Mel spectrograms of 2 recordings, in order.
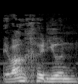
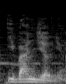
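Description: First: It is said with a Japanese accent. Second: It is said with an American accent.

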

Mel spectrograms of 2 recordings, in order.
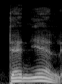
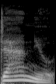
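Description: First: Every syllable gets equal stress. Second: The stress falls on the first syllable. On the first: "every syllable is the same" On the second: "with a stress on the first Dan"

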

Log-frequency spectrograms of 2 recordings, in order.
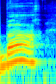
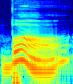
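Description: First: It is said with a French pronunciation. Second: It is said with a British English pronunciation. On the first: The speaker calls it wrong. "le mot bar ne se prononcera pas bar" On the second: The speaker calls it right. "bar en anglais britannique"

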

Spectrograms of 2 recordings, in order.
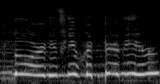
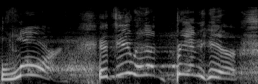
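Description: First: It is said in a meek, timid way. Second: It is said in a bold, confronting way. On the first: The speaker calls it wrong. "I don't think she said it like that" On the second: The speaker calls it right. "She had chutzpah"

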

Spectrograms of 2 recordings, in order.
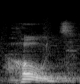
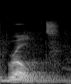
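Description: First: The first sound is a breathy h-like sound. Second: The first sound is a growled English r. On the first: The speaker calls it wrong. "o brasileiro acaba falando" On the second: The speaker calls it right. "o correto seria"

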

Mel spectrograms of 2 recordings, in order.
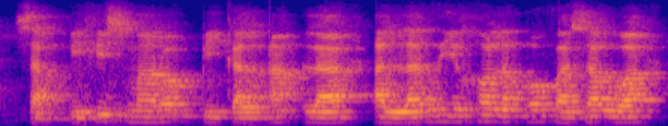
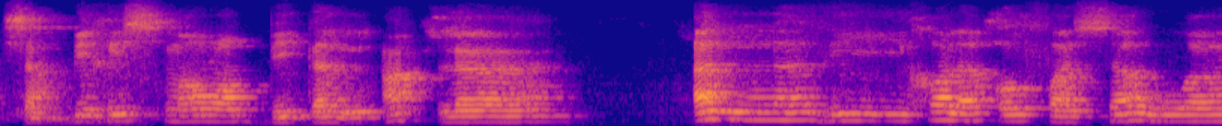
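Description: First: The verse is recited quickly without stopping. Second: The verse is recited slowly with stops. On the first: "Orang yang menggunakan al-hadr" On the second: "mengulang dengan at-tahqiq"

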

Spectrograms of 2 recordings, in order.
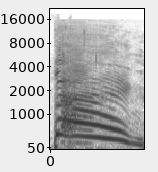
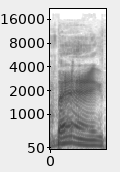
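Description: First: The word is said loudly with strong force. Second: The word is said with ordinary, moderate energy. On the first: It is a tense, high-stakes moment late in the game. "He puts power in that bang" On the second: It is an ordinary moment in the game. "it goes from bang"

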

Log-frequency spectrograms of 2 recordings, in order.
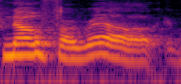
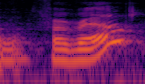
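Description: First: It sounds insistent, like a firm statement. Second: It sounds disbelieving, like a surprised question.

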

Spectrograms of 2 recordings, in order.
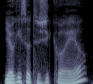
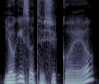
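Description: Both takes have the same delivery.

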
